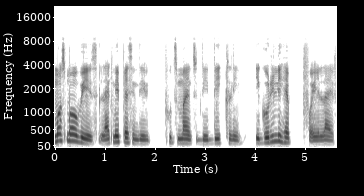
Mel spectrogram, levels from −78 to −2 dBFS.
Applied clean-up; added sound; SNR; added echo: none; none; none; none.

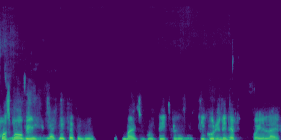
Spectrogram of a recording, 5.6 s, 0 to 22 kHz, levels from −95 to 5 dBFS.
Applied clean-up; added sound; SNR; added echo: neural mask model Resemble Enhance denoiser.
